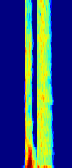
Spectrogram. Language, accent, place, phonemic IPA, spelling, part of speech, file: German, Germany, Berlin, /tʊpf/, Tupf, noun, De-Tupf.ogg
- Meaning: Southern Germany, Austria, and Switzerland form of Tupfen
